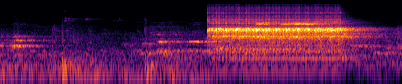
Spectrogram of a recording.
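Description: Gym scoreboard buzzer: a loud, harsh, steady blare starting about three seconds in, held for about two seconds, then cut off, leaving a short echo in the hall. Before it, voices and a basketball bouncing on the hardwood.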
